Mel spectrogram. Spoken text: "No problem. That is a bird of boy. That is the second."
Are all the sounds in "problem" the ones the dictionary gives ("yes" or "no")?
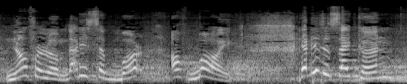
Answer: no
